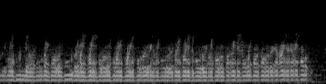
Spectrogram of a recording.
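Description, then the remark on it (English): A voice gargles a warbling imitation of nightingale song, a steady bubbling tone with rapid trills running for about three seconds before cutting off. It is loud and alone, with no talk. “Oh, but I was making the same sound as the nightingale.”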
